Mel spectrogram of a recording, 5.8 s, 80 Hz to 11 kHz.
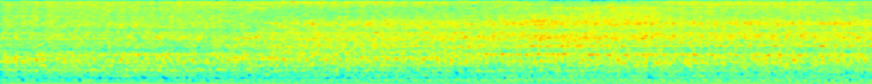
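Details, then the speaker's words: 1985 Bayliner Trophy inboard, out of the water at least 3 years, finally running: a steady, even low rumble with no misses. "Well, it runs. See if I can get it to idle when I throttle back down. But she's running."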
